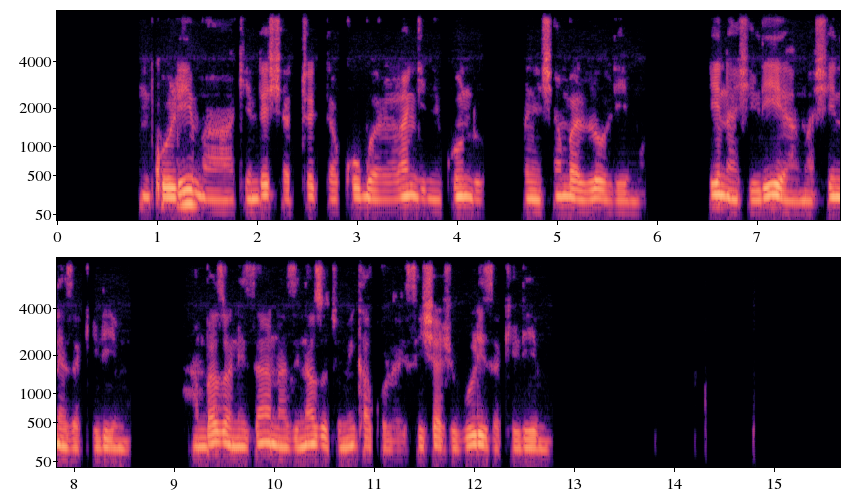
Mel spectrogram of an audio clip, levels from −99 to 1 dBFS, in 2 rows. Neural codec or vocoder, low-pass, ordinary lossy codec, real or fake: none; 7.2 kHz; Opus, 64 kbps; real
